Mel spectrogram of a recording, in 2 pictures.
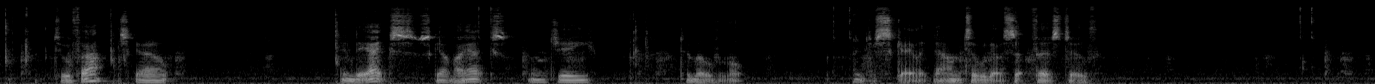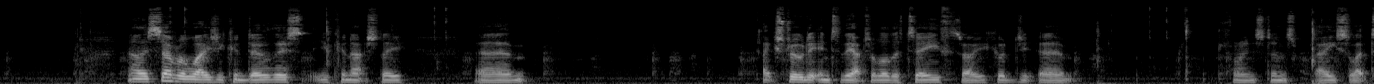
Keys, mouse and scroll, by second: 0.9 s, 3.2 x, 4.8 click, 6.2 g, 8.3 click, 10.0 s, 12.9 click, 14.3 r, 15.4 click, 16.8 g, 18.0 click, 24.5 a, 25.5 click, 26.7 a.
